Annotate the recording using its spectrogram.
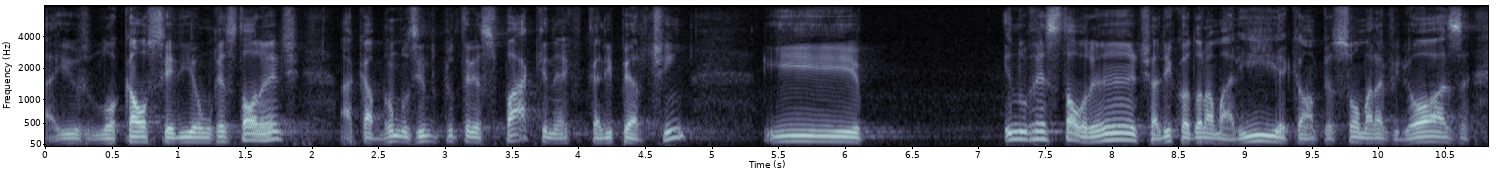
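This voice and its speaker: Using lively intonation, a man speaks at a fairly low pitch. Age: 60s. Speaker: TV host. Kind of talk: talk show discussion. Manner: animated.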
